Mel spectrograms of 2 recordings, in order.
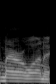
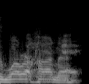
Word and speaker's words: warohana: it's not it's not it's not marijuana it's warohana oh warahana how do you spell that w-a-r-a-h-a-n-a hang on hang on wait you're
